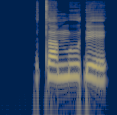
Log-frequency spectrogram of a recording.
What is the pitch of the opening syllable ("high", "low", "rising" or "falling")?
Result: high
